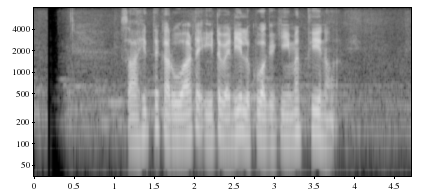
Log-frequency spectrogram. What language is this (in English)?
Sinhala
